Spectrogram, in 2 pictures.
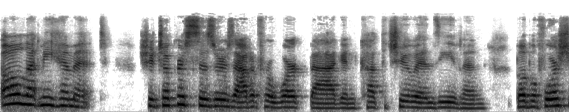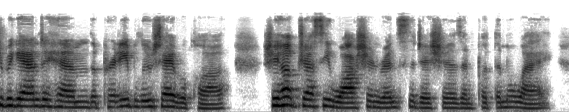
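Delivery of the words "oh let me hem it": high, eager, pleading begging. A girl responds as the new tablecloth turns out unhemmed, begging. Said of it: "Violet begged".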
